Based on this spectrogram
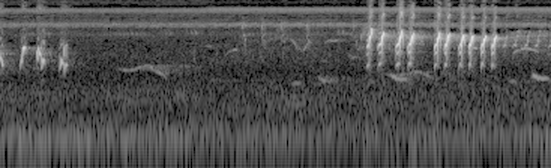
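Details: A newly caught caged Stripe-throated Bulbul, being trained as a decoy bird in a Thai durian orchard, gives a short burst of bright chirped notes, then a faster run of about a dozen sharp, clipped notes; faint distant birds behind.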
